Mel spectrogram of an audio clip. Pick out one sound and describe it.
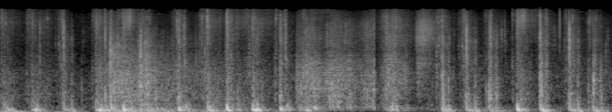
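Footsteps thud quickly over dry ground.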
